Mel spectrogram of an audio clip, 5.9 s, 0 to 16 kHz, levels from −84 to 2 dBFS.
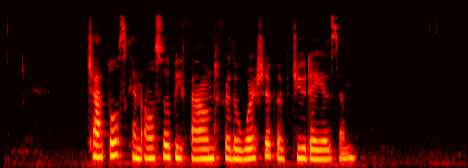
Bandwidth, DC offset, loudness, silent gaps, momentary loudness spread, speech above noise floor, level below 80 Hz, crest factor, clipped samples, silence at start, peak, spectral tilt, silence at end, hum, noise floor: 11.5 kHz; under 0.1%; -30 LUFS; none; 6 LU; 42 dB; -68 dBFS; 16 dB; under 0.1%; 1.1 s; -16 dBFS; -5.5 dB/octave; 1.4 s; none; -72 dBFS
